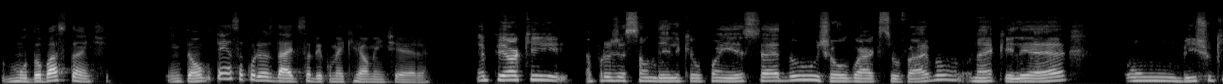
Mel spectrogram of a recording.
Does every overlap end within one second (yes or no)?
yes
